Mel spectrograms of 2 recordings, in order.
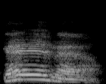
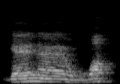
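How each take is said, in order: First: The word ends without the final syllable. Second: A final syllable is pronounced at the end. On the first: The speaker calls it right. "you don't actually say the wa" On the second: The speaker calls it wrong. "they spell it with a W A"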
